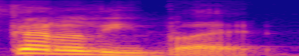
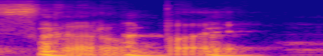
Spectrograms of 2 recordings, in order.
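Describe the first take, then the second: First: An 'ee' vowel is added before 'butt'. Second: No vowel is added before 'butt'. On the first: The speaker calls it wrong. "I might say this wrong" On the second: The speaker calls it right. "I know that's not it"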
